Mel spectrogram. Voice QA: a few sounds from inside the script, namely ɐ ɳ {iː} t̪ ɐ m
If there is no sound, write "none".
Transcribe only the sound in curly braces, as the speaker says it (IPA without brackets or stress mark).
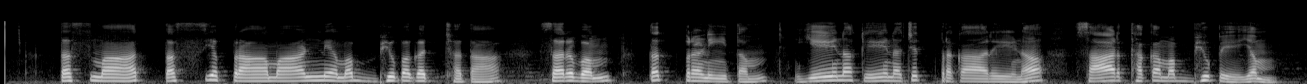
iː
